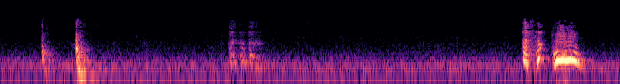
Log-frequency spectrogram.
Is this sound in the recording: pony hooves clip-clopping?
no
